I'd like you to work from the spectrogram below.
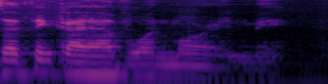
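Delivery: soft, weary, tired sigh through the words. Voicing a caster agreeing to light one more fire: sighing line, in character. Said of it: "just kinda sighs and says".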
